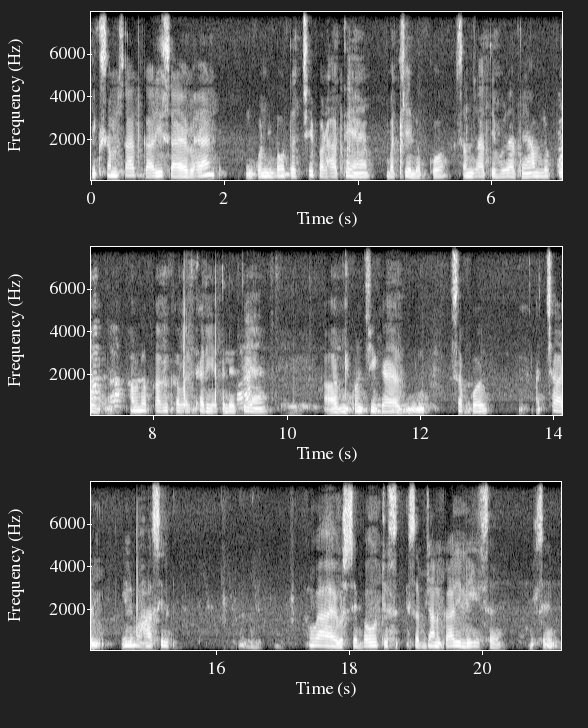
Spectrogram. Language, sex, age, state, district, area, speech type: Urdu, female, 60+, Bihar, Supaul, rural, spontaneous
